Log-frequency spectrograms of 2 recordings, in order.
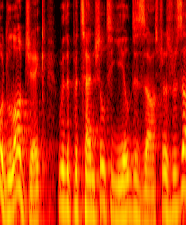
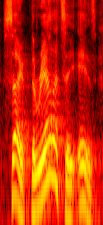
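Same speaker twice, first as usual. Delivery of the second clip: ordinary talk, nothing marked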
